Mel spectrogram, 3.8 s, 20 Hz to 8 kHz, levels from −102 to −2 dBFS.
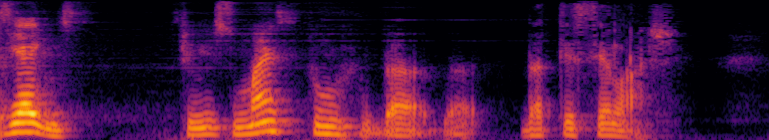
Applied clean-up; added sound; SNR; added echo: neural mask model DeepFilterNet 3.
